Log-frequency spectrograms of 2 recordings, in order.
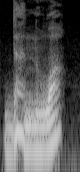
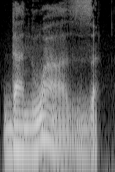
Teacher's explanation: Danois, don't pronounce the final S. Danoise, here you pronounce it.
